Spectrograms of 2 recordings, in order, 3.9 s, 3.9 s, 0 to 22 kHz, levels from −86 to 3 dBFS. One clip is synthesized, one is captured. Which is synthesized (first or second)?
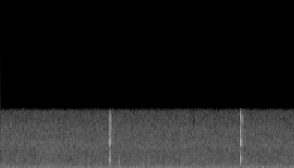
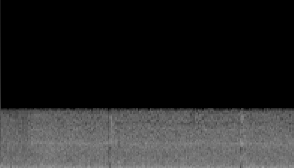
second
